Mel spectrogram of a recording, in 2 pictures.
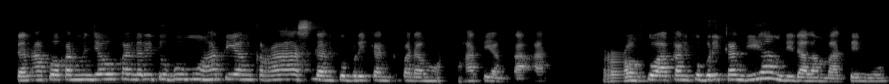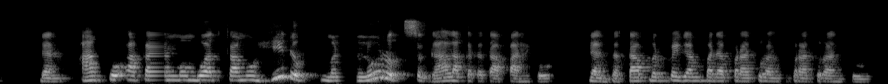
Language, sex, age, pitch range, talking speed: Indonesian, male, 50-69, 165-235 Hz, 120 wpm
